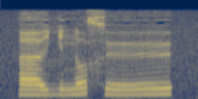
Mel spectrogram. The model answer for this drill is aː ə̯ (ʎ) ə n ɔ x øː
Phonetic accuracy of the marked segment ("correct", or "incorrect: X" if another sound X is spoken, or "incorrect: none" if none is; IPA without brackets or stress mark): correct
